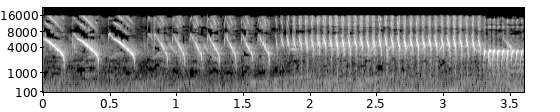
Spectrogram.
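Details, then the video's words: Canary singing energetically: a run of sharp downward-sweeping whistled notes, then a fast buzzy trill held steady for over a second, ending on a lower rattling trill. "Kenari gacor ngotot ampuh pancing emosi kenari diam gacor lagi"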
